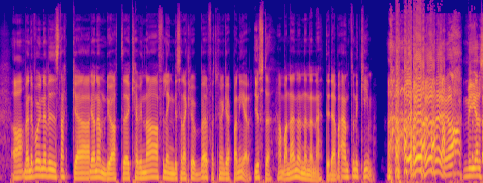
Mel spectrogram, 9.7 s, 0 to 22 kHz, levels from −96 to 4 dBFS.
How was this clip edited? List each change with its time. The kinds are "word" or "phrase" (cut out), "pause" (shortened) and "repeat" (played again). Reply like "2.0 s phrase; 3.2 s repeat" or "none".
1.8 s word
